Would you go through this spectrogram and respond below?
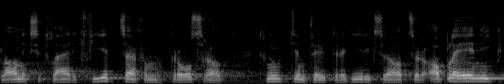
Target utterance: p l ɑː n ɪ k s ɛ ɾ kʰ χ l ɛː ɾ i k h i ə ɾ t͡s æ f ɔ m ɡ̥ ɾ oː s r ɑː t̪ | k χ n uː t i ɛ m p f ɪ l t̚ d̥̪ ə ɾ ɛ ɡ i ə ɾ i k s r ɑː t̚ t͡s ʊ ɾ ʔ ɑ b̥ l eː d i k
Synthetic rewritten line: p l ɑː n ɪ k s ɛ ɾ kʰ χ l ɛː ɾ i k f i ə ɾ t͡s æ f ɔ m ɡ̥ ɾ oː s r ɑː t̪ | k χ n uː t i ɛ m p f ɪ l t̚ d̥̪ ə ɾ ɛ ɡ i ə ɾ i k s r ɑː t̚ t͡s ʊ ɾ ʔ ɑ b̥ l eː n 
